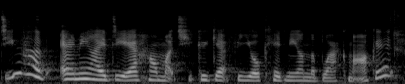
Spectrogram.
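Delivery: mock dry, deadpan, dead-serious delivery. Retelling what a man said with a straight face: imitating a deadpan delivery. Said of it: "deadpan face, and he says to me".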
